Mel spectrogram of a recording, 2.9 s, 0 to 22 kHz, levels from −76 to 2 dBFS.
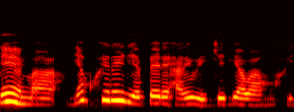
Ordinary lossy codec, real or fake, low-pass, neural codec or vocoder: none; fake; 7.2 kHz; codec, 16 kHz, 4 kbps, FunCodec, trained on Chinese and English, 50 frames a second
